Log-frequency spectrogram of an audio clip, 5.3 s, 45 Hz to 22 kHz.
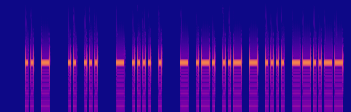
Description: Morse code, heard as a keyed tone, about 30 wpm, 700 Hz. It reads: IT IS THE TRUTH,
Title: Sentences from Top 800 Words 30wpm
